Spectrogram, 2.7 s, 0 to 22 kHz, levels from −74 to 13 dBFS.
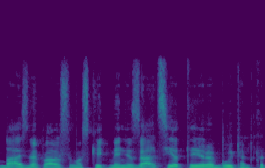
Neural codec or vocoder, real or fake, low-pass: codec, 32 kHz, 1.9 kbps, SNAC; fake; 14.4 kHz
